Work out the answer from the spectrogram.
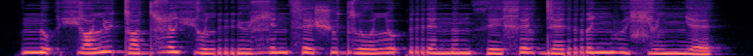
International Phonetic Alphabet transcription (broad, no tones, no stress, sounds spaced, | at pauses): n o ʔ ç ɒ l ʉ d ɒ d ɮ ɒ ç o l r ʉ ɮ e n s ɛ ʃ u d l o l o ʔ r ɛ n o n θ e x ɛ l d ɛ r ɒ ɲ β ʉ ɕ ʉ l ɲ ɛ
